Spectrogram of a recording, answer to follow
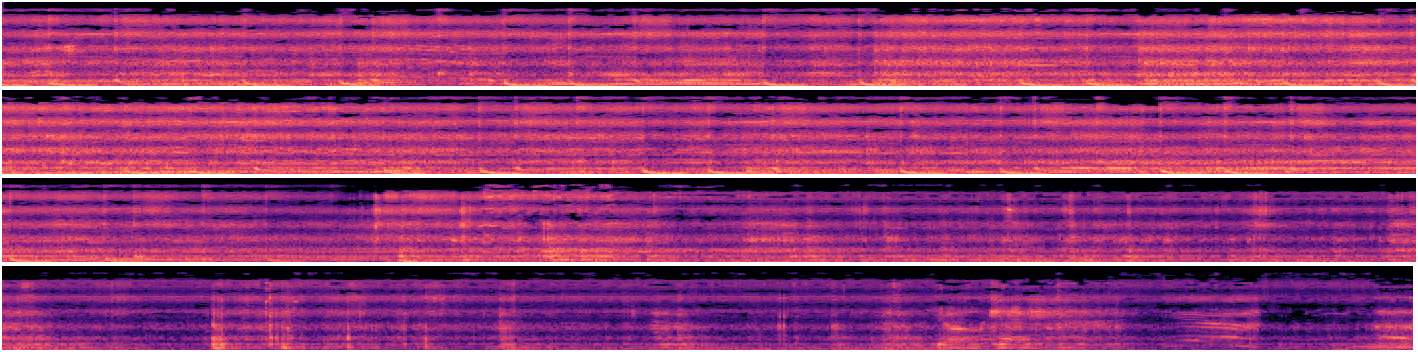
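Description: Action-film chase soundtrack: a music score mixed with car engine and tyre sound effects, loud and dense for most of the time, thinning out near the end.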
